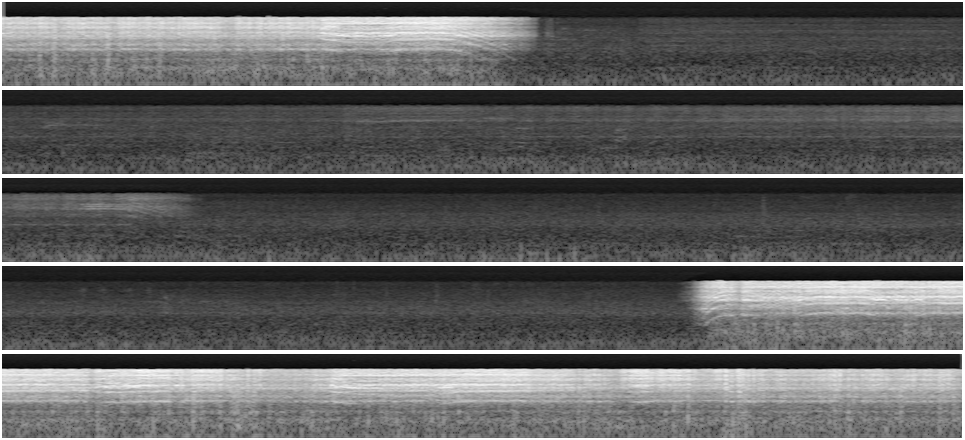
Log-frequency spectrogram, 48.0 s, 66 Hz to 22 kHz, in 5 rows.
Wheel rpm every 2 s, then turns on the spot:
230, 230, 80, 0, 0, 0, 0, 0, 0, 0, 0, 0, 0, 0, 0, 0, 0, 10, 180, 220, 230, 210, 230, 240.
none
